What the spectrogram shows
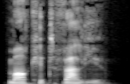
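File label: "market value", English, British English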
